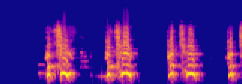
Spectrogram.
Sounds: Sneeze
